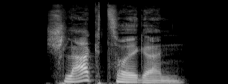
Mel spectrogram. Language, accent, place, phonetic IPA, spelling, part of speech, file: German, Germany, Berlin, [ˈʃlaːkt͡sɔɪ̯ɡɐn], Schlagzeugern, noun, De-Schlagzeugern.ogg
- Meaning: dative plural of Schlagzeuger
